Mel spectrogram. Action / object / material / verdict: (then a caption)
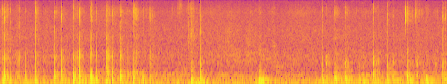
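tap / woven bamboo basket lid / bamboo / none. Long fingernails scratch and tap a hollow, round, coiled woven bamboo basket lid with a knob, first on the underside and then on the top. Quick, dry clicks and scratchy rasps sit over a soft, hollow low thump, with a quieter stretch in the middle before the tapping picks up again.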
